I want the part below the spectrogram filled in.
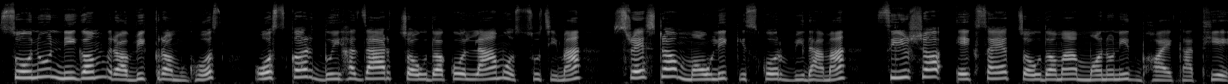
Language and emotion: Nepali, neutral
